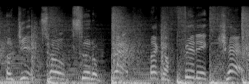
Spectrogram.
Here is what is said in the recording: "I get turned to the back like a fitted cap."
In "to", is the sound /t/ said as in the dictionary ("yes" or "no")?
no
